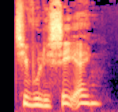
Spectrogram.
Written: tivolisering

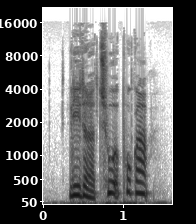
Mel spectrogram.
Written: litteraturprogram

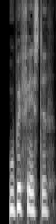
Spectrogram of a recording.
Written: ubefæstet

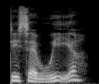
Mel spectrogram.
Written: desavouere

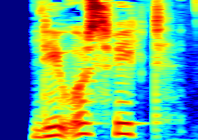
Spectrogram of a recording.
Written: leversvigt

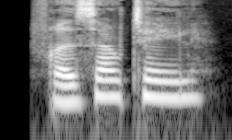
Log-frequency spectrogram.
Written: fredsaftale

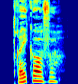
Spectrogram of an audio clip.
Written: drikoffer

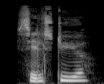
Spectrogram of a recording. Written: selvstyre

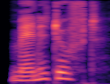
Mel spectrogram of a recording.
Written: mandeduft

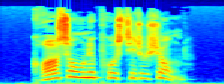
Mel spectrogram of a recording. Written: gråzoneprostitution

